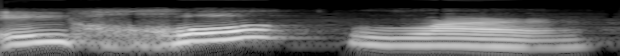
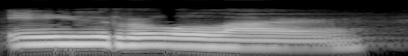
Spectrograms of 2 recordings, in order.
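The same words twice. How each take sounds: First: The R is a strong, rough sound. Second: The R is a weak, tapped sound. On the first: The speaker calls it right. "É enrolar" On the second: The speaker calls it wrong. "não é um som fraco, não é enrolar"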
